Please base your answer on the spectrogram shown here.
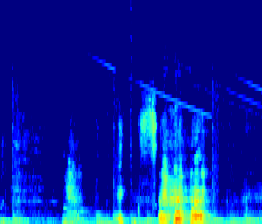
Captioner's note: laughs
